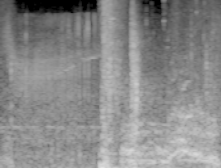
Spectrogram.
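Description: A bow string snaps as an arrow is shot.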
